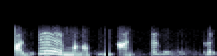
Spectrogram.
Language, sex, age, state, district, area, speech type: Telugu, female, 60+, Andhra Pradesh, Konaseema, rural, conversation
